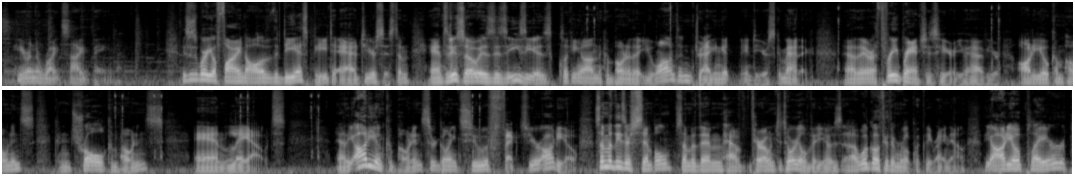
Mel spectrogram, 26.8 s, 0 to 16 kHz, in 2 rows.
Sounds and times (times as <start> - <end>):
Speech: 0.0 - 1.5, 2.2 - 17.0, 17.6 - 26.7.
